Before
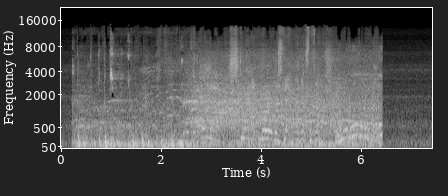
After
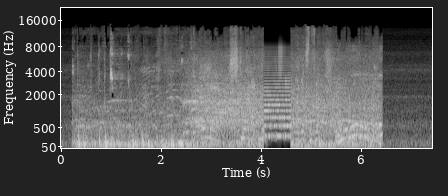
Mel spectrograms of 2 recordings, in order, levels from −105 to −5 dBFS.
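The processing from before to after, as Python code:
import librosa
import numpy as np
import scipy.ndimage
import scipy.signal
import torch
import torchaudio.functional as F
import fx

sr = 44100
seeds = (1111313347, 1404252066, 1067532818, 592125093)

y = fx.vocoder(x, sr, bands=32, carrier='saw', carrier_hz=279.0, at=(4.05, 4.6))
y = y * 10.0 ** (1.5 / 20.0)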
